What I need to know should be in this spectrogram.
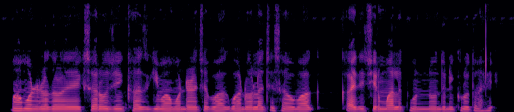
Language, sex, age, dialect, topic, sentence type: Marathi, male, 25-30, Northern Konkan, banking, statement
